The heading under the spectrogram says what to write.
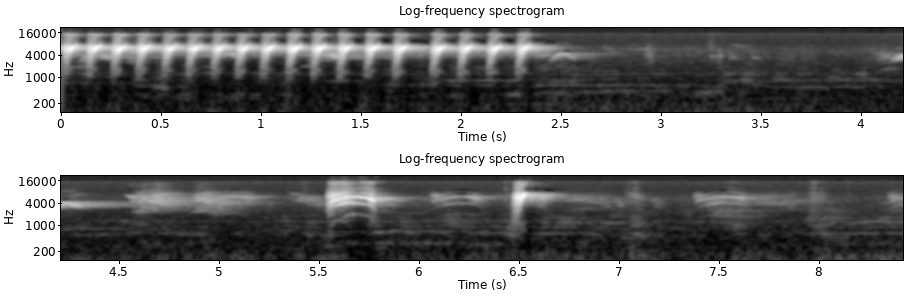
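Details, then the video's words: Brown-throated sunbird from the wild, used to lure and train birds: a rapid, even series of high, clipped notes lasting two seconds, then a pause and scattered sharp chips and short buzzy phrases. "kolibri kelapa | manggar | wiceh | pancingan korlap dengan suara asli alam liar gacor"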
